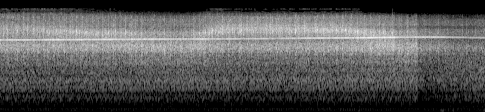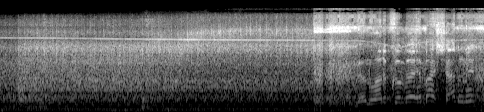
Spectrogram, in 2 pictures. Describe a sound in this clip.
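Tyres crunch over a dirt road.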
